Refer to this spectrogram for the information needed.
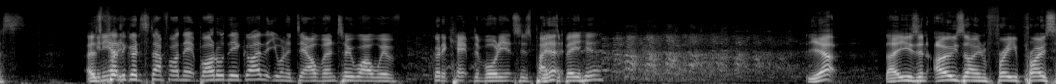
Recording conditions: live audience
